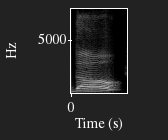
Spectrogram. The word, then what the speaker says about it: though: So this one is though, like, although that happened, or even though, blah, blah, blah, right? So though.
